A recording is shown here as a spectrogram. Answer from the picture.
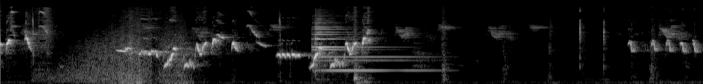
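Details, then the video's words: A captive-bred young white-rumped shama, about 9 months old, at a tea plantation in Gambung, Pasirjambu, Bandung, sings a rich, varied song of rapid whistles, chattering phrases and sharp rising notes. It was tutored on lovebird, canary and other species' songs, and ends in a quick repeated series of bright chips. "MB BRUCE LEE"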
